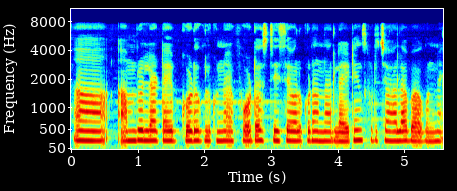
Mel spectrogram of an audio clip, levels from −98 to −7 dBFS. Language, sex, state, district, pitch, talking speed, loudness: Telugu, female, Andhra Pradesh, Sri Satya Sai, 225 Hz, 150 wpm, -15 LUFS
